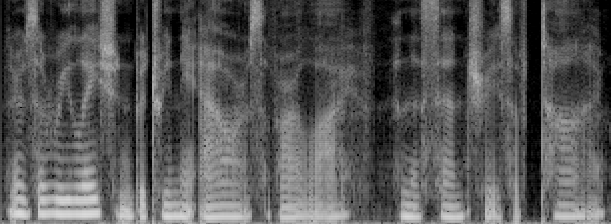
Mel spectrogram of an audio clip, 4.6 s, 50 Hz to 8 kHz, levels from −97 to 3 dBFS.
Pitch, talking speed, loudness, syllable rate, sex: 160 Hz, 195 wpm, -18 LUFS, 4.8 syllables/s, female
